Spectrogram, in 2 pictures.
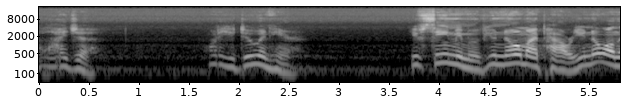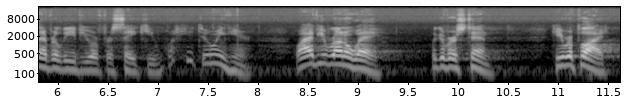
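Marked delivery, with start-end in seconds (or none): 0.1-9.2 much softer, tender and caring; gentle God voice. Shown as a demonstration. God gently asking Elijah why he ran, tender and soft. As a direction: ask it like a loving father, not a scolding one. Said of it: "I believe it was just".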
